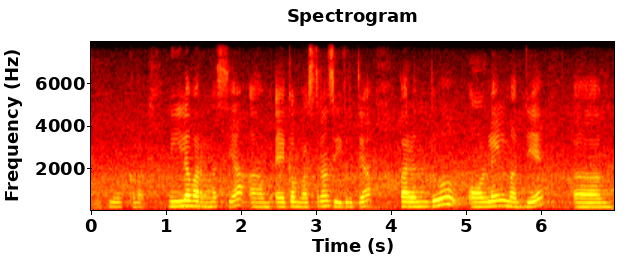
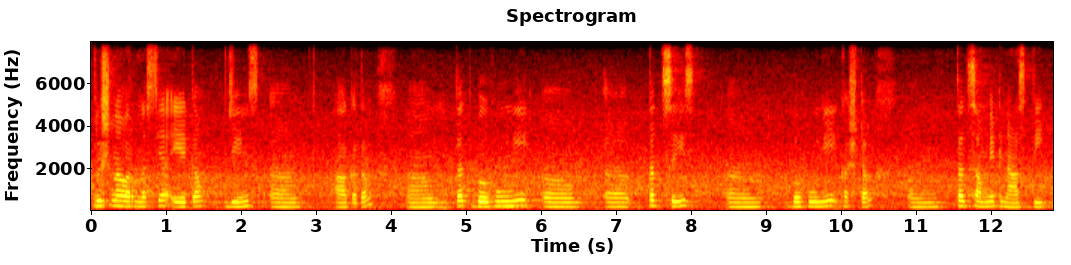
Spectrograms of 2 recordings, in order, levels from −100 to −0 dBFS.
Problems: constant background noise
